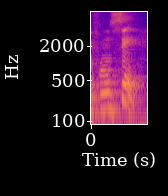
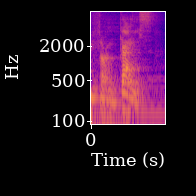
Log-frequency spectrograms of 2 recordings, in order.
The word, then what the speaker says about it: français: También comentamos que français se escribe con AI. La AI en francés se pronuncia E. Entonces, por eso dice Tomás que je suis professeur de français. Y no está diciendo, en ningún momento está diciendo que je suis professeur de francais. Así no se dice.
